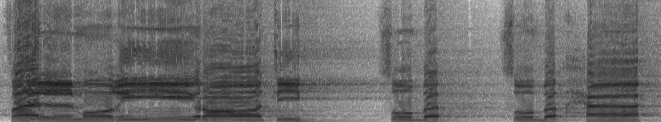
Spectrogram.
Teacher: Sub, sad depan su. Kita tebalkan sebutan pada huruf sad, bukan huruf sin. Jika kita membaca fal mughirati subha, sub, jika bunyi sub itu seakan-akan bunyi huruf sin, maka telah tertukar di antara huruf sad dan huruf sin.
